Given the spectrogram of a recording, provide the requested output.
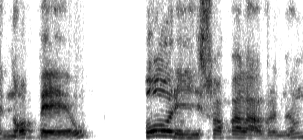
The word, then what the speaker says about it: Nobel: O item um tá afirmando que a pronúncia correta é Nobel. Por isso a palavra não deve ser acentuada, já que a sílaba tônica é a última oxítona e terminada em L.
